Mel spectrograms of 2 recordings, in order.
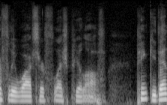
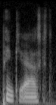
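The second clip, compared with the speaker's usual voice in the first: ordinary delivery, nothing marked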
